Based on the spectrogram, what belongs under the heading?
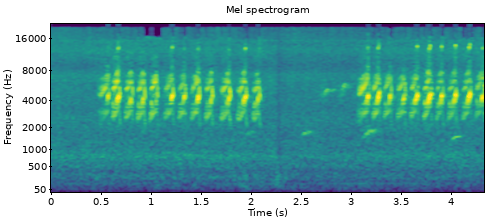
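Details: Flamboyan bird, locally called wergan jawa, master song for songbird training: two bursts of fast, sharp repeated chattering notes separated by a short gap with a faint lower whistle, steady background hiss.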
